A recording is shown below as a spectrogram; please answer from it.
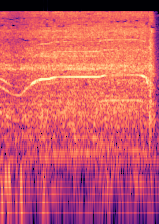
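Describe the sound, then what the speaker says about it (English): A power drill with a large bit bores slowly through composite panel, a single sustained high whine that wavers and steadies before cutting off abruptly near the end, close and alone. "that's a big drill bit, and so it's just going to tear the composite"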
